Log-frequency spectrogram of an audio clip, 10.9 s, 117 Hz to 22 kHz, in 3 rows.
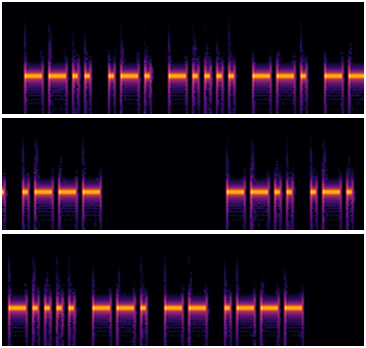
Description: Morse code, heard as a keyed tone, about 21 wpm, 700 Hz. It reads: ZR6GMJ ZR6GMJ
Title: DXCC-100 Call Signs - 6 Characters - Repeated 3x - 20wpm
